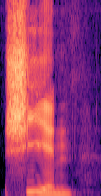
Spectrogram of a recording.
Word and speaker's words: Shein: die denken, ah, het gaat verschijn. S-H-E-I-N. Maar je spreekt het uit als Shein.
